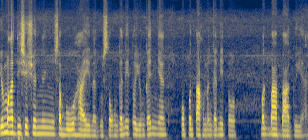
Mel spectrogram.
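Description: This man's fairly high voice keeps fairly even intonation at a moderate pace while noticeable background noise sits behind it. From Philippines. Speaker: vlogger. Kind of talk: personal vlog monologue. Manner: hesitant, many fillers.

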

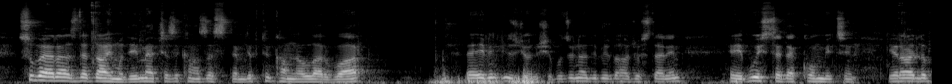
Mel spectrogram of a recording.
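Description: A man talks at a very fast pace. His voice is medium-pitched, with a dark, mellow tone. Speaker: real estate agent. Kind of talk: sales pitch.

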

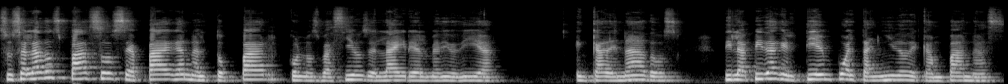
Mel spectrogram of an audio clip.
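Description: Her loudness very even, a woman speaks fairly slowly at a medium pitch with ordinary pitch variation. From Mexico, Córdoba, Veracruz. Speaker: poet and essayist. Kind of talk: poetry reading; interview. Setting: university studio. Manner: halting, frequent fillers.

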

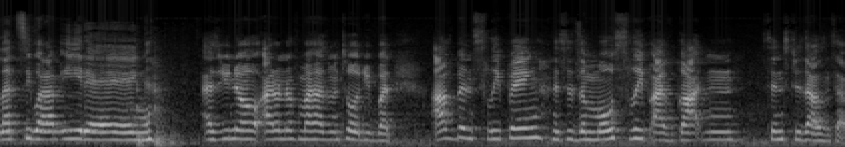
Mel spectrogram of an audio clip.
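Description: A woman speaks with monotone, flat intonation. There is light noise in the background. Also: moderate pace. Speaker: family vlogger. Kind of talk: casual vlog chat. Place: home room. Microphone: phone near.

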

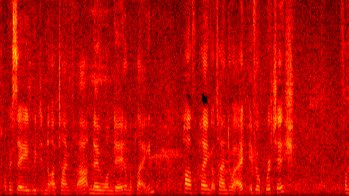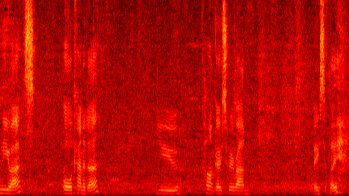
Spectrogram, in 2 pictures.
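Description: A woman's voice with long, frequent pauses over noticeable background noise. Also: fairly even intonation, moderate pace. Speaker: travel vlogger. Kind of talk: casual vlog chat. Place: station. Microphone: phone near.

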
